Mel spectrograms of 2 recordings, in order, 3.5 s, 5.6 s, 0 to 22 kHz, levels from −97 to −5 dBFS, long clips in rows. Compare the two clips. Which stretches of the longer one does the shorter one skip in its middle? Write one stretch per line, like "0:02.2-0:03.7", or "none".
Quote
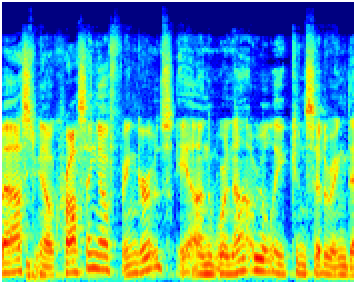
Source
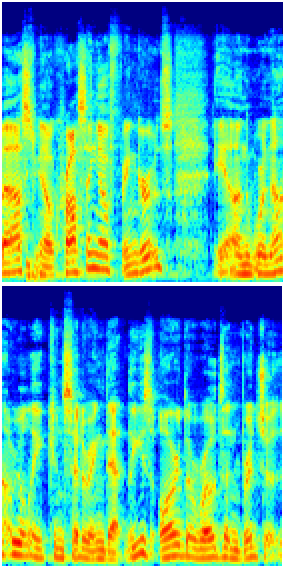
0:01.7-0:02.1

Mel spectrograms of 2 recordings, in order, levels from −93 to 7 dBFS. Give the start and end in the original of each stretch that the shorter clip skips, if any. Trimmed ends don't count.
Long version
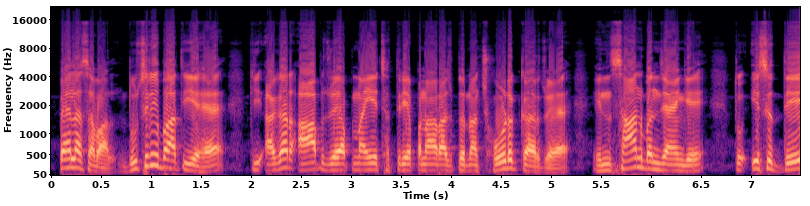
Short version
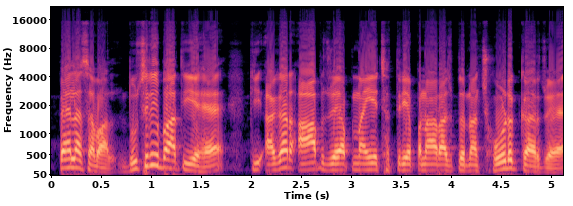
none

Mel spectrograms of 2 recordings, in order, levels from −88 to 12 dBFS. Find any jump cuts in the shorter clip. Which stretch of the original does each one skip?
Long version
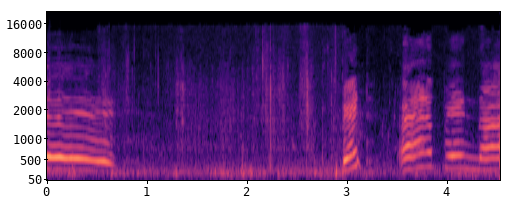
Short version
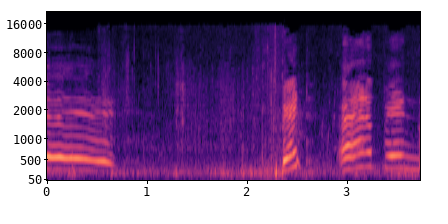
0:02.1-0:02.7

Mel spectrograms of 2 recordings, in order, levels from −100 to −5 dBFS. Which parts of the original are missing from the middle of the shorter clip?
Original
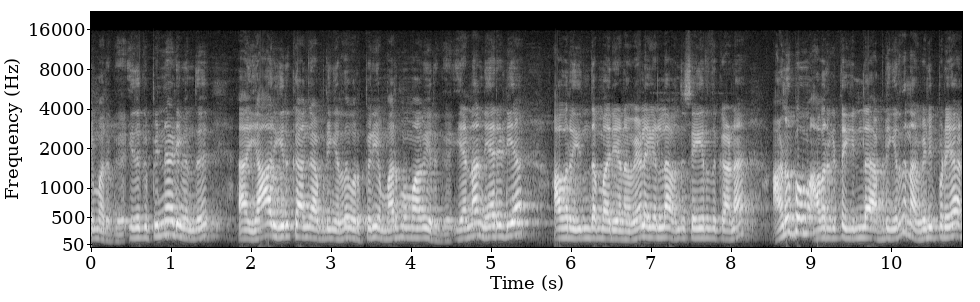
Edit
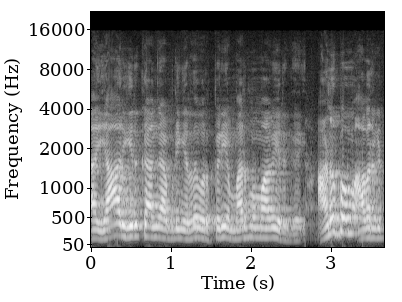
0:04.5-0:08.3

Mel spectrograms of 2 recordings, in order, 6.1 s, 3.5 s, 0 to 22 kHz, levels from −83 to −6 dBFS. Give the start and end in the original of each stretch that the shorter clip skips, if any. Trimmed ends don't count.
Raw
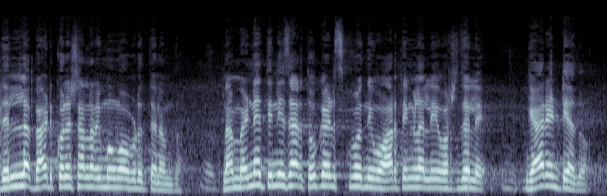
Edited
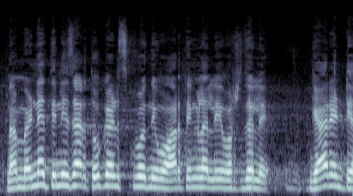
none

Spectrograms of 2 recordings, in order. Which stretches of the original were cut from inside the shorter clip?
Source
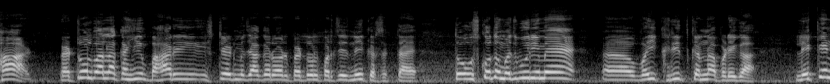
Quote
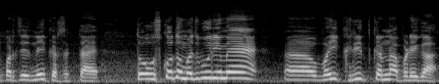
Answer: none

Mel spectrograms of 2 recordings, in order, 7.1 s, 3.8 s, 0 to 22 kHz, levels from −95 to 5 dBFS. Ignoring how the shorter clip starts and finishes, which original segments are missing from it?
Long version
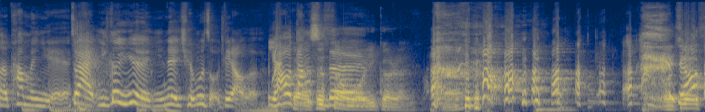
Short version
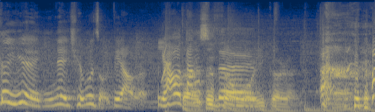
none

